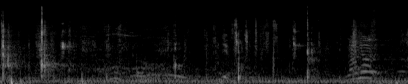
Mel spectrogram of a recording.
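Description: Pickleball paddles hitting the plastic ball during a rally: a run of sharp pops, each a second or less apart.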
